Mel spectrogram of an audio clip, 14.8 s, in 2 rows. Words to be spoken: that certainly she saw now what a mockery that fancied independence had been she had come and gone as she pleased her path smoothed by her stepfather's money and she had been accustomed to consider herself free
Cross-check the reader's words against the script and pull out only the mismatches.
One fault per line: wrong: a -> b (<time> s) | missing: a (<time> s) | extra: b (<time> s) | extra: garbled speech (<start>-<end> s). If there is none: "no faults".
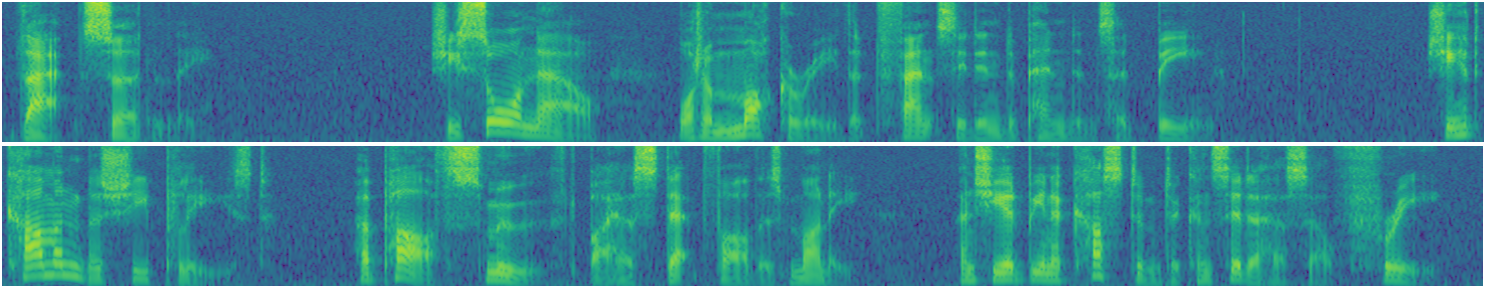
missing: gone (7.8 s)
